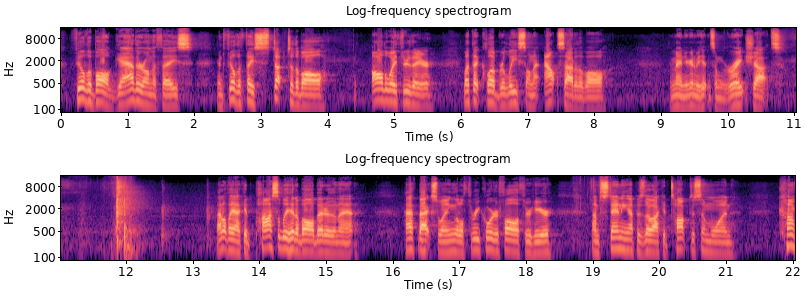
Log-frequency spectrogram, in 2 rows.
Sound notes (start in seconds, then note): 11.7 club thwacks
